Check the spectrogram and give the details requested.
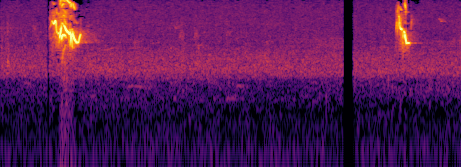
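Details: White wagtail (Motacilla alba), said to be singing: two short, sharp, high chirps, the first a little longer, about three and a half seconds apart, over a steady low hiss.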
